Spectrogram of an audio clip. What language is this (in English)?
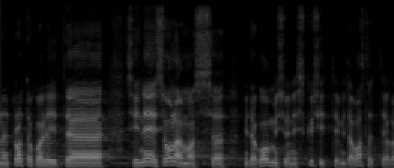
Estonian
